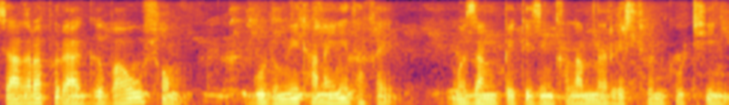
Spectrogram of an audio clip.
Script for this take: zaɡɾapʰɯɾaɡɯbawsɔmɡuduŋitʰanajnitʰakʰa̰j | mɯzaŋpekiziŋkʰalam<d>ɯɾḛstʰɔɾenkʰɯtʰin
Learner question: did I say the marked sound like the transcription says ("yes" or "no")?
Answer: no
